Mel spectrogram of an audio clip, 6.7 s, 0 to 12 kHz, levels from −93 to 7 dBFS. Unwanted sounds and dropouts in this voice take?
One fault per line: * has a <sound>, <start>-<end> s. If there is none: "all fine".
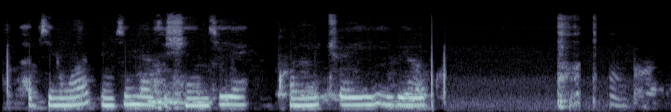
* has a throat clearing, 5.6-6.3 s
